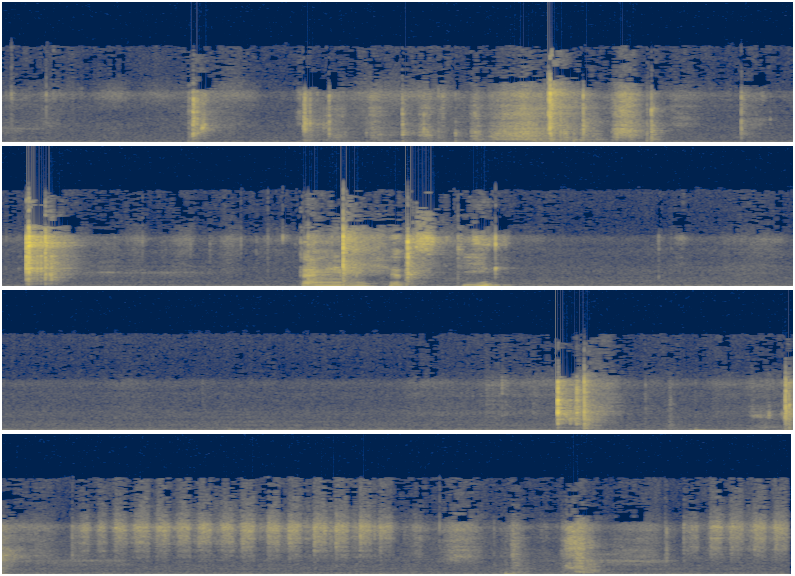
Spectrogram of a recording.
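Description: A small plastic ink pad clicks and knocks on a table.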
